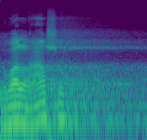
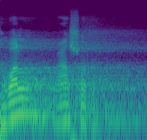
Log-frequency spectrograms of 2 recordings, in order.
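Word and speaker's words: والعصر: Kalau mau dibaca per ayat secara waqaf atau berhenti itu wal asr, bukan wal asr, wal asr, tapi ada ra matinya, wal asr.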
